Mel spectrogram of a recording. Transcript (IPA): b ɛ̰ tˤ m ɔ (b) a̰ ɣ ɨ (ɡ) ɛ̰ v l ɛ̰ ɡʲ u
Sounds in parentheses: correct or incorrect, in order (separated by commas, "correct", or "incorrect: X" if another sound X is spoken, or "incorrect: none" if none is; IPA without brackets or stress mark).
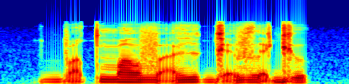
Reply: incorrect: v, correct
